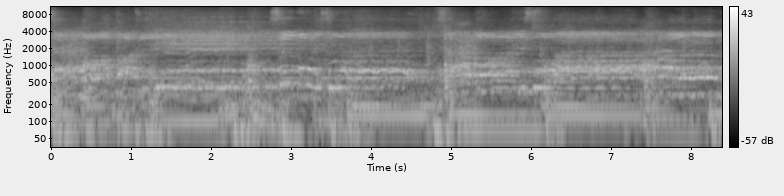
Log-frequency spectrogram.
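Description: Live gospel worship music: a woman sings lead into a microphone through the PA, with many voices singing along over long held bass notes.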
